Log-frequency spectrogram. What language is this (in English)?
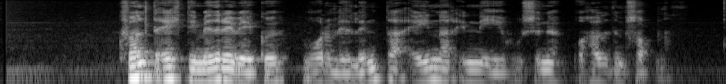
Icelandic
